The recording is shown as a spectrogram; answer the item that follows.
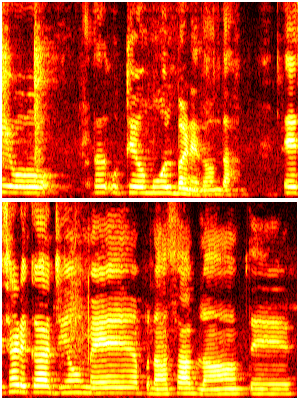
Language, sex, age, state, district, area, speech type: Dogri, female, 45-60, Jammu and Kashmir, Jammu, urban, spontaneous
